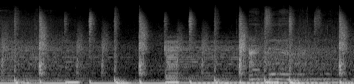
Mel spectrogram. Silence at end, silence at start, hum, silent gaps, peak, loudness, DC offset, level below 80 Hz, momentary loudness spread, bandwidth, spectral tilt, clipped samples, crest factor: 0 s; 0 s; none; none; -6 dBFS; -25 LUFS; under 0.1%; -24 dBFS; 4 LU; 15.5 kHz; -4 dB/octave; under 0.1%; 16 dB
